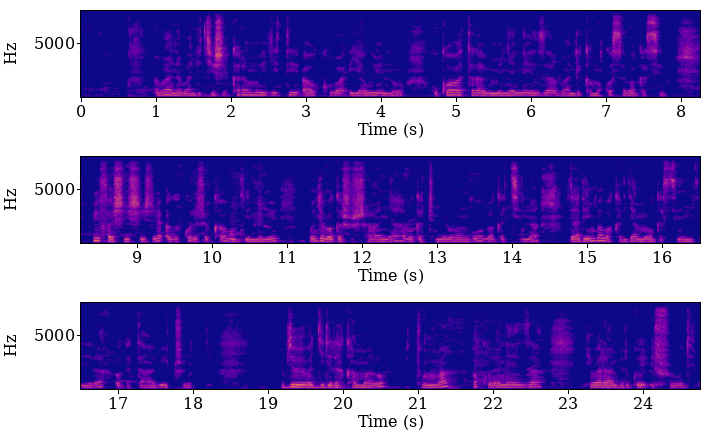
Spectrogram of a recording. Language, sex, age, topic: Kinyarwanda, female, 18-24, education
